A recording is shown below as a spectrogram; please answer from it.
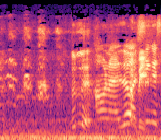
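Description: A person's voice: a high, wavering drawn-out vocal sound in the second half, after a quieter first second.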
